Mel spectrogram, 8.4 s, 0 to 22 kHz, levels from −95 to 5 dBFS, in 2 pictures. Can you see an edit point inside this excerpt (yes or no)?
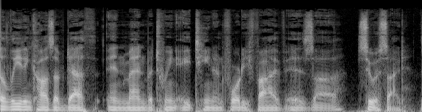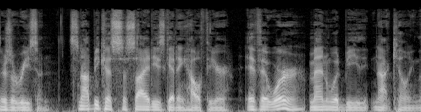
yes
